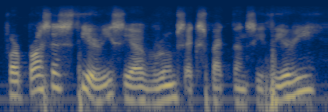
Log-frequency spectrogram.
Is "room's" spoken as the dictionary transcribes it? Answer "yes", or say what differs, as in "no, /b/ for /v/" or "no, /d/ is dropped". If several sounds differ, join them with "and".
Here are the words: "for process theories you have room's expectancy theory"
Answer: no, /s/ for /z/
